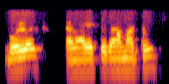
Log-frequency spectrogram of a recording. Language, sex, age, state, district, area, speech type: Gujarati, male, 18-30, Gujarat, Ahmedabad, urban, conversation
